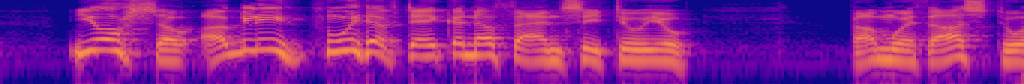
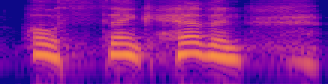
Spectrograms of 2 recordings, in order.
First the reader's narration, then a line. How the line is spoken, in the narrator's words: sighed the ugly duckling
